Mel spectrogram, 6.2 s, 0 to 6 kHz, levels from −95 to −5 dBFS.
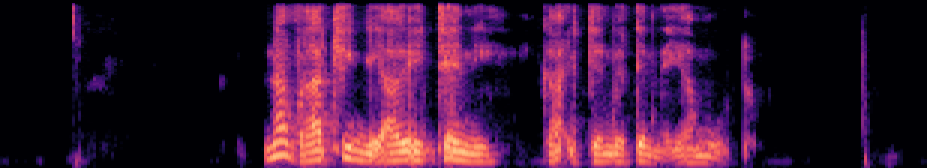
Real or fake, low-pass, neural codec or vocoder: fake; 5.4 kHz; codec, 16 kHz, 4.8 kbps, FACodec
